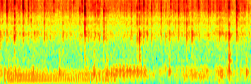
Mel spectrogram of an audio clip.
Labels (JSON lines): {"label": "biophony", "recorder": "HydroMoth"}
